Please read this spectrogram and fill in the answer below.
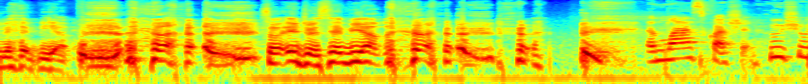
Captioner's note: laughing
